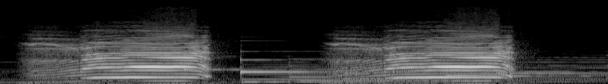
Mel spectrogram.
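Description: Cow mooing: two long moos about three seconds apart, each dropping in pitch as it ends.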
